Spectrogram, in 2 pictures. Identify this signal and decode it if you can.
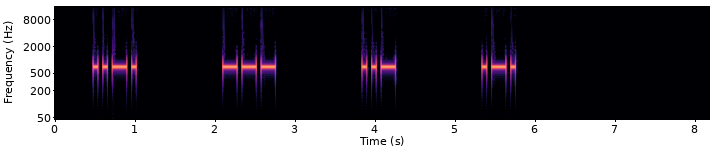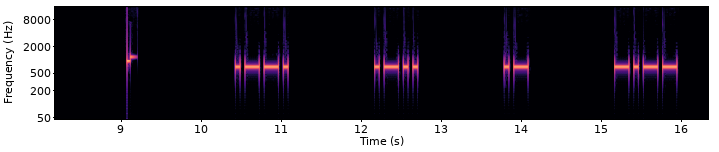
Morse code, heard as a keyed tone, about 20 wpm, spaced as for 7 wpm, 700 Hz. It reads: FOUR PLAY
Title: 6x Character Spacing - Top 300 Words - 20wpm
